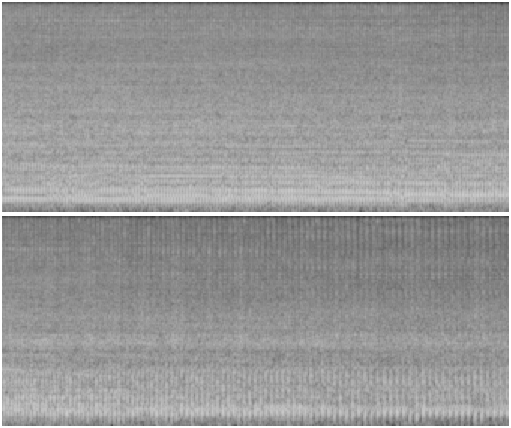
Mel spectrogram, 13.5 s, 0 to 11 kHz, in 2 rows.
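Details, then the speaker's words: Old 1960s Briggs and Stratton single-cylinder, about 10 hp, Hale fire pump unit, on choke, freshly tuned, fresh oil, some old gas left: catches almost first pull, settles into steady even popping, no misses or knocks; runs healthy, slightly smoky. "Still has some old gas in it, but fires right up almost on the first turn."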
